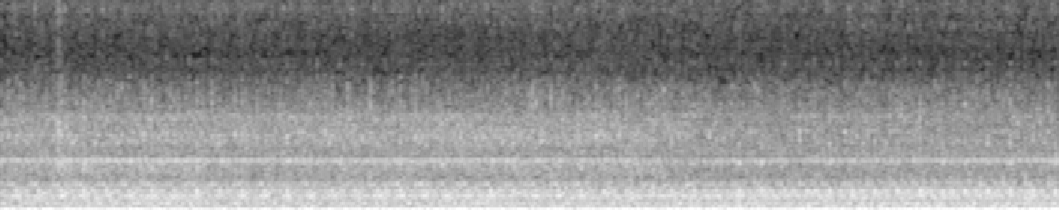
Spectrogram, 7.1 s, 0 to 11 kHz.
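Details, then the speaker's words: 3588 at 7,338 hours, idling on a freshly rebuilt engine with new cylinders and pistons; steady, even, smooth low beat with no knocks or misses, very quiet; normal diesel idle. "there it is we got 7 338 hours on it with a brand new engine looking good sounding good i can't believe how quiet it is"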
